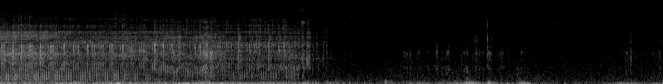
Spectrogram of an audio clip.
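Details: Two-stroke weed wacker (string trimmer) won't start on mowing day: a ragged burst of cranking and brief firing that quickly dies to near silence, never catching and running; cause suspected, not confirmed.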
